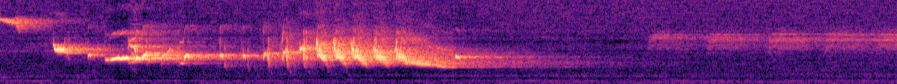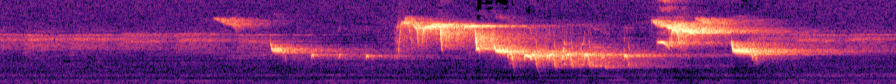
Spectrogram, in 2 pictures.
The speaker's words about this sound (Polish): Wśród ptaków, których głosami Rudzik posługuje się w swoich improwizacjach, usłyszeć możemy między innymi kosa, piecuszka i drozda śpiewaka.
